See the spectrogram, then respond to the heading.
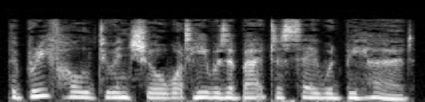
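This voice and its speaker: Female story narrator, husky texture, lowish pitch, deliberate phrasing, very dry recording. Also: fairly even intonation, fairly bright tone, dry recording. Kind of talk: scripted literary fiction narration.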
